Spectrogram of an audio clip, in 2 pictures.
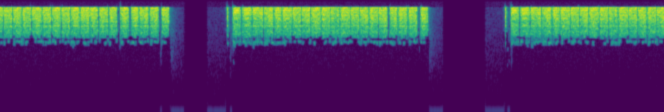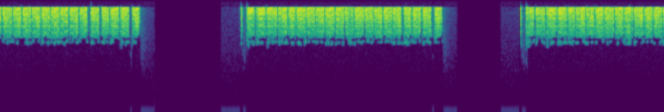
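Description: A spotted meadow katydid sings in long, high, hissing buzzes separated by brief pauses.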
